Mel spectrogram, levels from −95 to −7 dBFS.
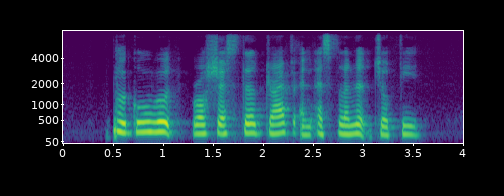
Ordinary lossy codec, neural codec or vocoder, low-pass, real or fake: none; codec, 16 kHz, 1 kbps, FunCodec, trained on Chinese and English, 50 frames a second; 7.2 kHz; fake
